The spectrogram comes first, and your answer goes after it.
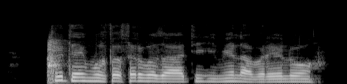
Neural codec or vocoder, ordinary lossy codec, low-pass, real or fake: none; MP3, 32 kbps; 7.2 kHz; real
